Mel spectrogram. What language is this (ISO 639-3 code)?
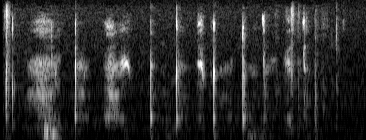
kin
